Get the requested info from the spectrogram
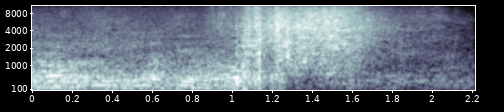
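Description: RESTUBE rescue buoy fired by its pull trigger: its 16 g CO2 cartridge empties in a sharp rush of gas about a second in, lasting well under a second, as the buoy inflates and unfurls.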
